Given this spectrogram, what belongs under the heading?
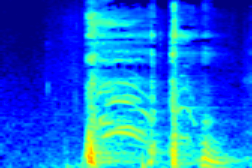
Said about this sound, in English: Sorry, the coughs are creeping up on me a little bit this evening. I have about half a second warning before you do.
